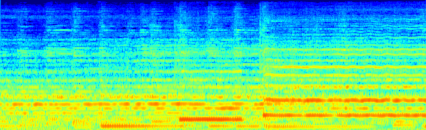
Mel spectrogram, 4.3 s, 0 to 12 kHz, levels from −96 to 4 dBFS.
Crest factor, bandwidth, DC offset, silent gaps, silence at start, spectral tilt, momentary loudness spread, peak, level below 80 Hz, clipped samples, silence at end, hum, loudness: 12 dB; 10 kHz; under 0.1%; none; 0 s; -7 dB/octave; 6 LU; -6 dBFS; -42 dBFS; under 0.1%; 0 s; none; -19 LUFS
